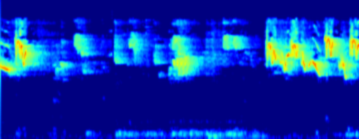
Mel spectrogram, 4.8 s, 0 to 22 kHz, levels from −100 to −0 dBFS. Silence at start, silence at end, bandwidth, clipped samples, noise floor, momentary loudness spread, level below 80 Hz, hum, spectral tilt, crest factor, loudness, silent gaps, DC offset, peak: 0 s; 0 s; 13 kHz; under 0.1%; -56 dBFS; 25 LU; -90 dBFS; none; 7 dB/octave; 20 dB; -21 LUFS; none; under 0.1%; -8 dBFS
